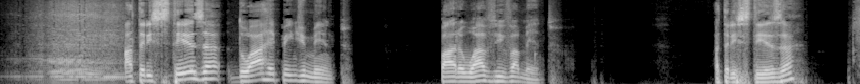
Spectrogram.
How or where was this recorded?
large echoing room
